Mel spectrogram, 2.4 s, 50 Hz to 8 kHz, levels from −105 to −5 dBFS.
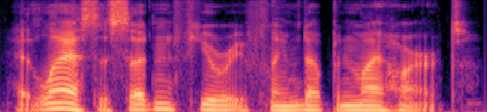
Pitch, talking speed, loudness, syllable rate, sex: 120 Hz, 245 wpm, -19 LUFS, 5.7 syllables/s, male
